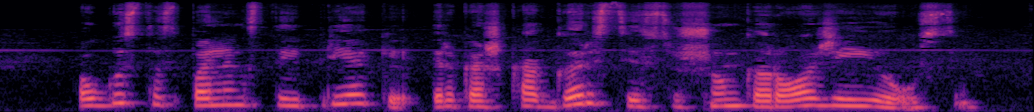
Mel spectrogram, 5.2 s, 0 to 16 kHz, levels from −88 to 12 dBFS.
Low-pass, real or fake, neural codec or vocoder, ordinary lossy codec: 14.4 kHz; real; none; AAC, 64 kbps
